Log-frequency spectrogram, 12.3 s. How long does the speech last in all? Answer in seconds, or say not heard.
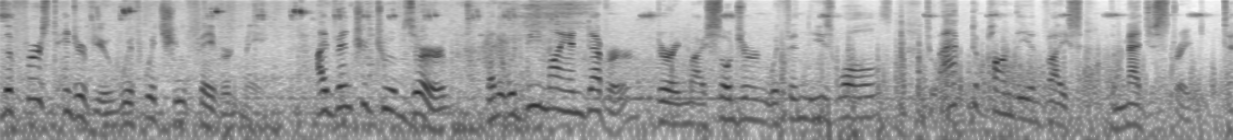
12 s.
